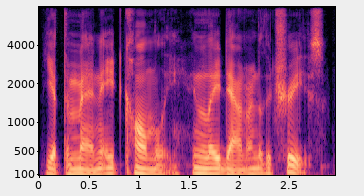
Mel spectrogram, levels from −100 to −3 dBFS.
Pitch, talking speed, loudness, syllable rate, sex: 95 Hz, 225 wpm, -17 LUFS, 5.1 syllables/s, male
